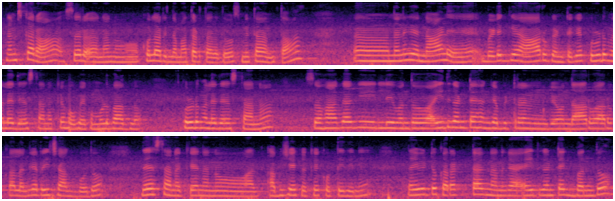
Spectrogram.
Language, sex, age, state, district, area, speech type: Kannada, female, 30-45, Karnataka, Kolar, urban, spontaneous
